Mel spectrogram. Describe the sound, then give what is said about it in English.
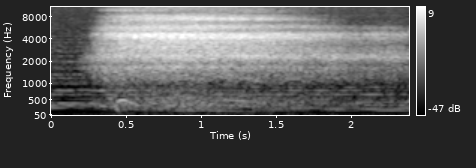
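A deep breath drawn in through the nose, a soft airy hiss that swells up and holds steadily for about two seconds, faint and heard alone. “let's just take a deep breath in through the nose.”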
